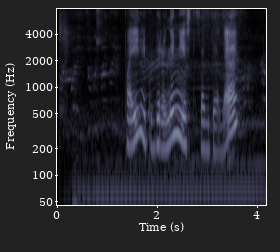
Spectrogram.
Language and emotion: Russian, neutral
